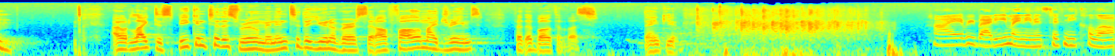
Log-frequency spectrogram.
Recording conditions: live audience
